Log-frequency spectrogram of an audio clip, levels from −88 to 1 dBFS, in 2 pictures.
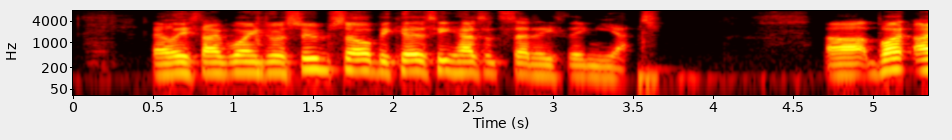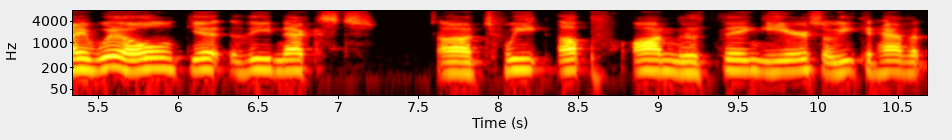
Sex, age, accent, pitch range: male, 30-49, American, 125-155 Hz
